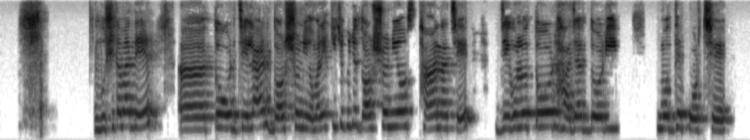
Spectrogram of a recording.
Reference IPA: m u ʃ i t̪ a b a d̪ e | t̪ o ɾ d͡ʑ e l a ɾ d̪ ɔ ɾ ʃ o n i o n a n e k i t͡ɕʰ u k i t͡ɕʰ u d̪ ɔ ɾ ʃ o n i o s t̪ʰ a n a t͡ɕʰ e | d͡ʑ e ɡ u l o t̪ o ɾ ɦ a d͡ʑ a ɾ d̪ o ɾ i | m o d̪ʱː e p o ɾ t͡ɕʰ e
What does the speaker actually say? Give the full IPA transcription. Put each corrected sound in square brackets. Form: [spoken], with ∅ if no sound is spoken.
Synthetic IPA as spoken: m u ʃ i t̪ a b a d̪ e | t̪ o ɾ d͡ʑ e l a ɾ d̪ ɔ ɾ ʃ o n i o [m] a n e k i t͡ɕʰ u k i t͡ɕʰ u d̪ ɔ ɾ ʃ o n i o s t̪ʰ a n a t͡ɕʰ e | d͡ʑ e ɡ u l o t̪ o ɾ ɦ a d͡ʑ a ɾ d̪ o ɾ i | m o d̪ʱː e p o ɾ t͡ɕʰ e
